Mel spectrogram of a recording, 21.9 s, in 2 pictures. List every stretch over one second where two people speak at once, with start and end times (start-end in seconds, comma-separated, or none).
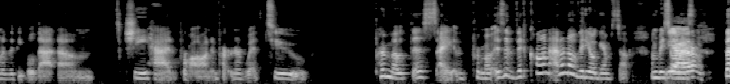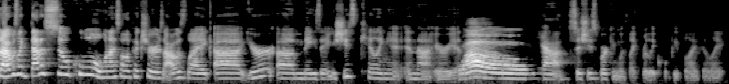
none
